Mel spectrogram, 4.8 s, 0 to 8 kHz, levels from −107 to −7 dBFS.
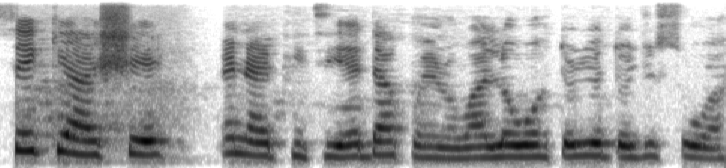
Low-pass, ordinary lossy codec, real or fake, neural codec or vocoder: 7.2 kHz; none; real; none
